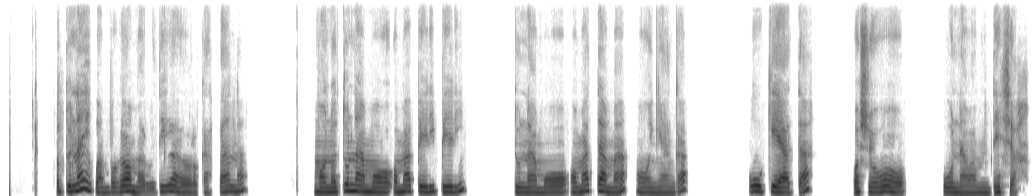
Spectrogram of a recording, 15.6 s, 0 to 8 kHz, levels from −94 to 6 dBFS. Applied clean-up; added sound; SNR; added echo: none; none; none; none.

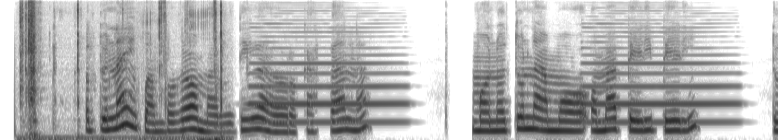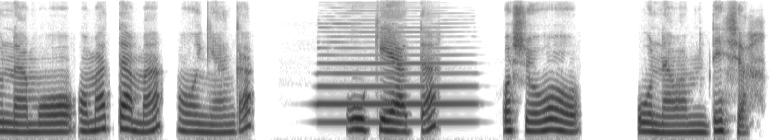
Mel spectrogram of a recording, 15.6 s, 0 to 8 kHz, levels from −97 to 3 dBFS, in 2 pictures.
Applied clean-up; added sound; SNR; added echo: none; Wind instrument, woodwind instrument + Camera; 8 dB; none.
